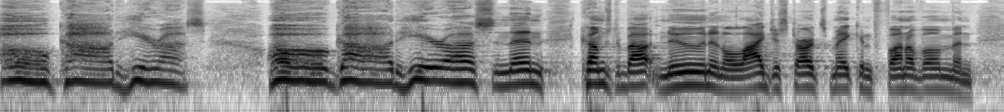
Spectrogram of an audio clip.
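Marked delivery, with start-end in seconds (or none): 0.0-3.7 put-on very slow, high, stretched-out scream. Retelling the prophets of Baal calling on their god, acting out screaming. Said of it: "they're screaming at Baal".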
